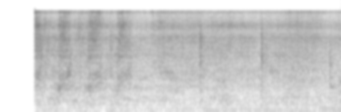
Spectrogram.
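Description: Onion and tomato mixture sizzling in a pan while a wooden spatula stirs it, with a few light taps of the spatula against the pan. It starts after a brief moment of dead silence.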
